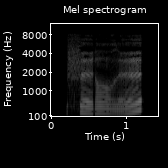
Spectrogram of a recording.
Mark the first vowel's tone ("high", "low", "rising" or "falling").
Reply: low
